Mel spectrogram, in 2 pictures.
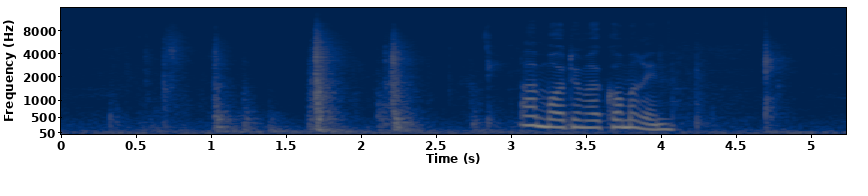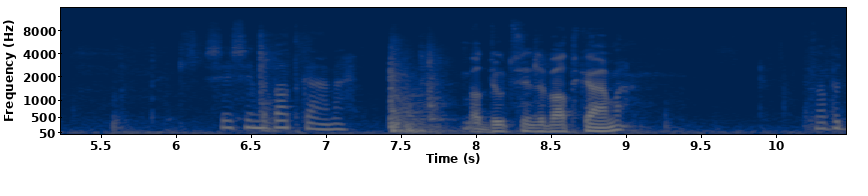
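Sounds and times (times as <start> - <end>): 
front door being opened with dull thuds and knocks: 1.0 - 2.6, 7.4 - 7.9
speech: 3.1 - 4.2, 6.3 - 7.2, 7.9 - 9.1, 10.2 - 10.4.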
